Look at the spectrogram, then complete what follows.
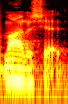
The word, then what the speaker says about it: Mottashed: So the quickest way to remember how to spell it is Mott, like the applesauce, the letter A, and shed, like the one in your backyard. There you go. Mottashed. He actually said when I came on, say it like Mottashed.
